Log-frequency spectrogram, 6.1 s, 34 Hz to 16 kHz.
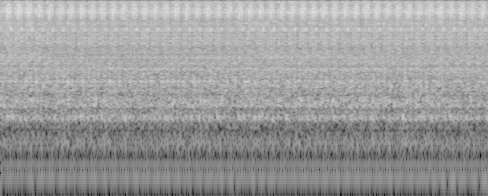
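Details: VW Sharan 7N 2.0 TDI common rail diesel (CFFB), cold start after new timing belt, injectors refitted and fuel lines drained without bleeding; steady fast light rattle over low idle note; owner suspects tensioner pulley, not engine, unconfirmed.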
